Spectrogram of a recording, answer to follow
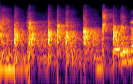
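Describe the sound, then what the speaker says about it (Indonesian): A few people on a podcast clap in a short run of sharp, separate claps close to the microphone, about eight in quick succession. "Tepuk tangan Marnak"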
